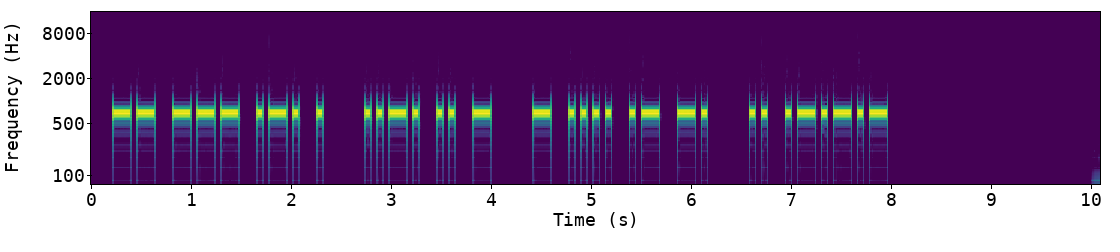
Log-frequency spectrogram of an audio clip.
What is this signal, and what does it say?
Morse code, heard as a keyed tone, about 20 wpm, 700 Hz. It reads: MORE FIT THAN I.
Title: Sentences from Top 1000 Words - Review Part 5 - 20wpm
